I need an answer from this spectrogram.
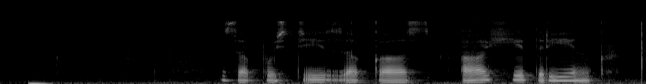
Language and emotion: Russian, sad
